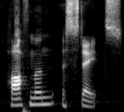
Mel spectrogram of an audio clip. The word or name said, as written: Hoffman Estates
